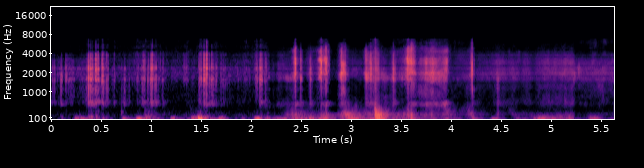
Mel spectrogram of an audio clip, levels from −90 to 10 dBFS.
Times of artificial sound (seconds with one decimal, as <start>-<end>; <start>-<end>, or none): 2.2-5.6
